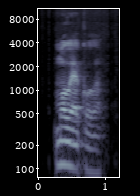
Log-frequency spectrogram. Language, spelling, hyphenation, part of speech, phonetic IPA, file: Ukrainian, молекула, мо‧ле‧ку‧ла, noun, [mɔˈɫɛkʊɫɐ], LL-Q8798 (ukr)-молекула.wav
- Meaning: molecule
